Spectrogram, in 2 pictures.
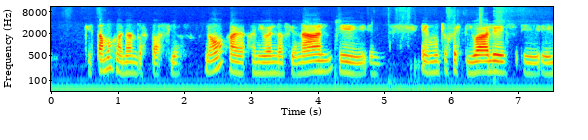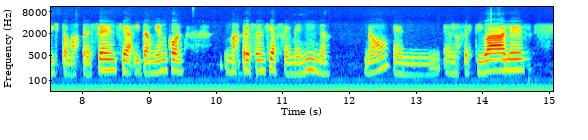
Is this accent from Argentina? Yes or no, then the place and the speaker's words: yes; Concordia, Entre Ríos, Argentina; en Concordia, mi ciudad natal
